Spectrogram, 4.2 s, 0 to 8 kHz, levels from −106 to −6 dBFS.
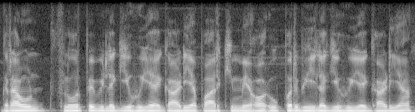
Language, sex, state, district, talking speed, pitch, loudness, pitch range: Hindi, male, Himachal Pradesh, Shimla, 245 wpm, 125 Hz, -17 LUFS, 120-130 Hz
